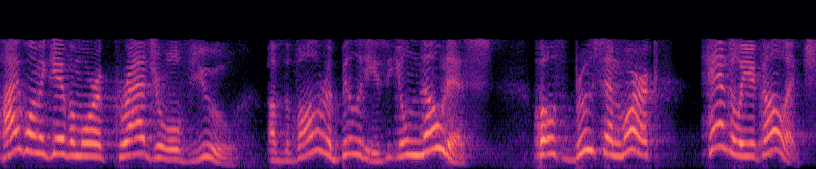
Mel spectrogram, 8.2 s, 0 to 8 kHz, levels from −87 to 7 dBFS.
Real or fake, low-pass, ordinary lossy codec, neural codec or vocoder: fake; 7.2 kHz; AAC, 16 kbps; codec, 24 kHz, 0.5 kbps, DualCodec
